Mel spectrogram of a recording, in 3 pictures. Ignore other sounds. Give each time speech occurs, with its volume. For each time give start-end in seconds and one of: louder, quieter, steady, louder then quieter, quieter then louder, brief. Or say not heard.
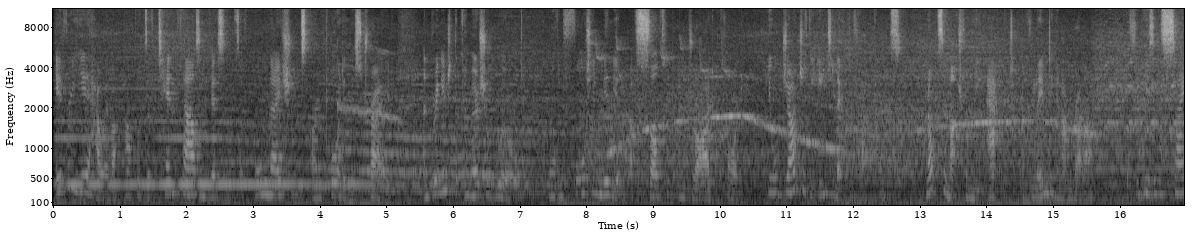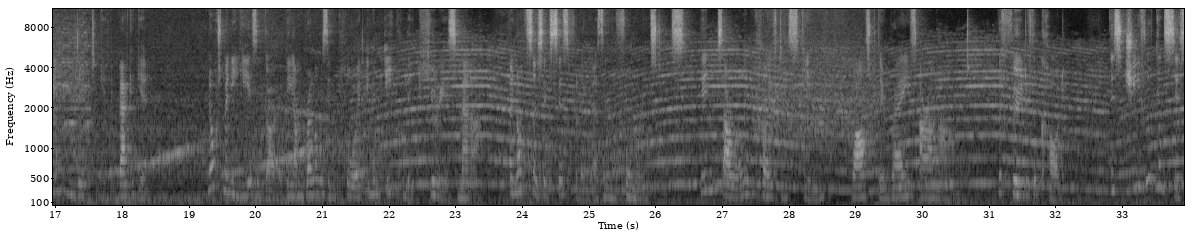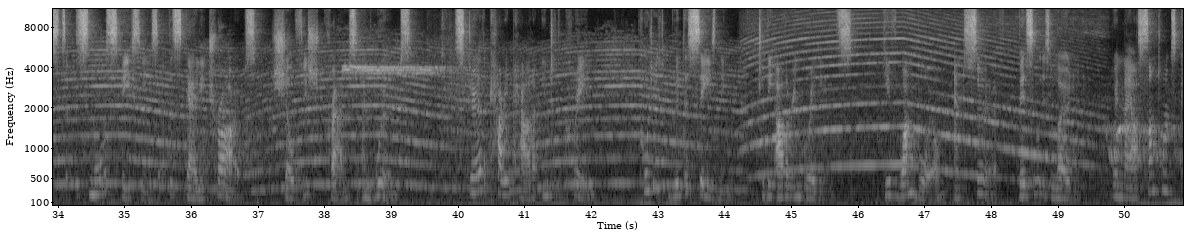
0.0-18.5 steady
19.2-50.8 steady.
